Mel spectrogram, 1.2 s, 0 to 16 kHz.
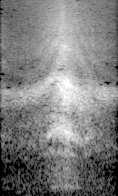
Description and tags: A stereo recording of a whisk tied to a cord and swung in front of the mics. Rode NT-4 > Fel battery pre-amp > Zoom H2 line-in.
dry, stereo, swish, swoosh, whish, whisk, whoosh, xy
